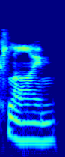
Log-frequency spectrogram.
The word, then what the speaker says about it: climb: The first is that you don't pronounce the B in words like bomb, bomber, climb, and thumb.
